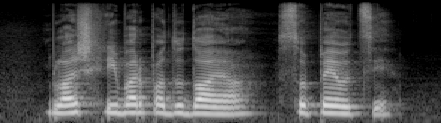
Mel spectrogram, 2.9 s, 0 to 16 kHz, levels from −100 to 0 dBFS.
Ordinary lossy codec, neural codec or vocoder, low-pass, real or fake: none; none; 14.4 kHz; real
